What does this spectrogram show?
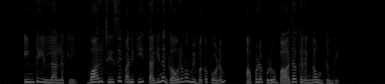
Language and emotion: Telugu, sad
